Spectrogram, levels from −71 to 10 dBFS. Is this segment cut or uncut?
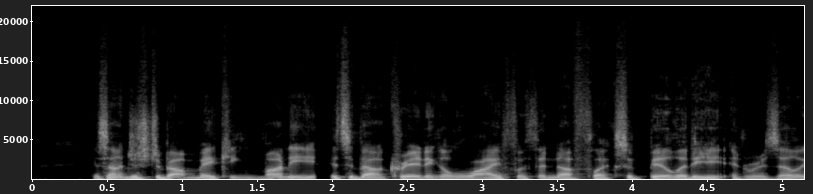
cut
